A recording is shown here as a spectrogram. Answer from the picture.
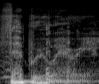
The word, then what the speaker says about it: February: Rush Limbaugh used to say with the February, because notice the correct pronunciation. He used to remind the listeners of that. – February. – Right.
